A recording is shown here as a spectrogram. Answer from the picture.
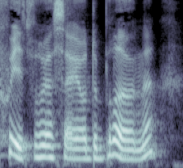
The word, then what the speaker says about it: De Bruyne: Då vill jag bara tala om att jag själv frågade honom hur man uttalar hans namn. Och han sa De Bruyne. Så jag känner att om Kevin De Bruyne säger att man ska uttala det som Kevin De Bruyne, då kommer jag fortsätta göra det.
